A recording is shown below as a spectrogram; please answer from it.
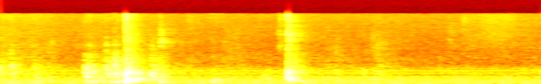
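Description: Knocks and clatter of laminated particleboard furniture panels and metal screw bolts being handled during assembly: a quick run of knocks and rattles about a second in, then one sharp knock a second later.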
